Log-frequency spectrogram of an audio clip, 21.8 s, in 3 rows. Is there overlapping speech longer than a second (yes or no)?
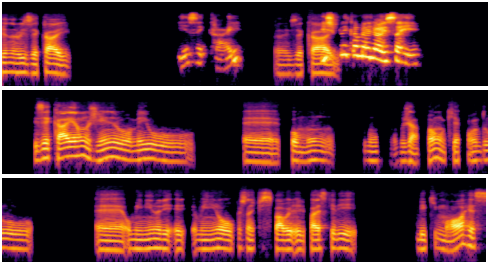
no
